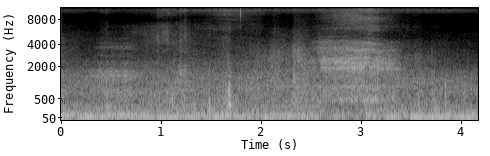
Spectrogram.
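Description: Faint handling sounds of hands working among hoses and connectors in a car's engine bay, with a few light clicks, over a steady low background hum; the engine is off.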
